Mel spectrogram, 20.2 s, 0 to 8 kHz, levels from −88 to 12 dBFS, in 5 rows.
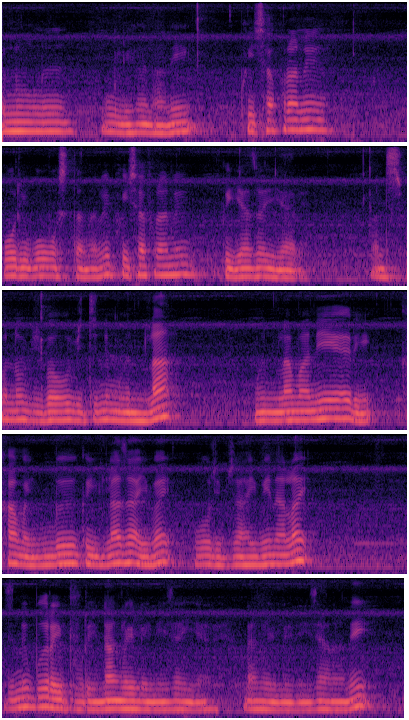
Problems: none marked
